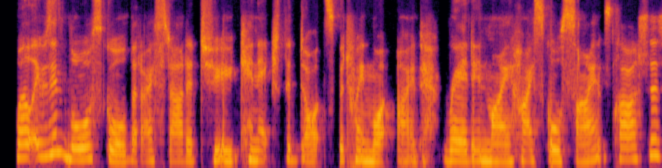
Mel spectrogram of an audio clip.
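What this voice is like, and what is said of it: Australian accent. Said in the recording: “my accent. I'm Australian originally, but now based in London.”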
